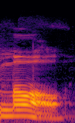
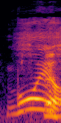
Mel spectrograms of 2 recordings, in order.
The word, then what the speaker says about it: mohel: It is, it's a mole. Mohel. M-O-H-E-L. – Moil. Specifically. Moil is how you say it.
